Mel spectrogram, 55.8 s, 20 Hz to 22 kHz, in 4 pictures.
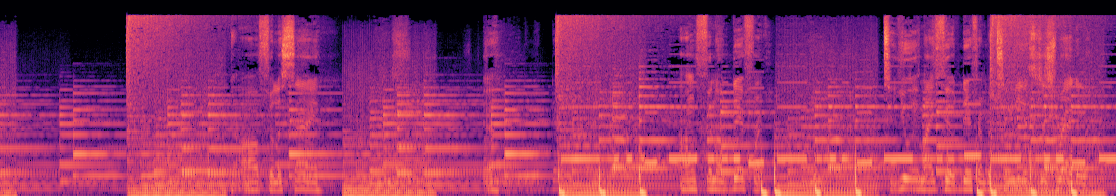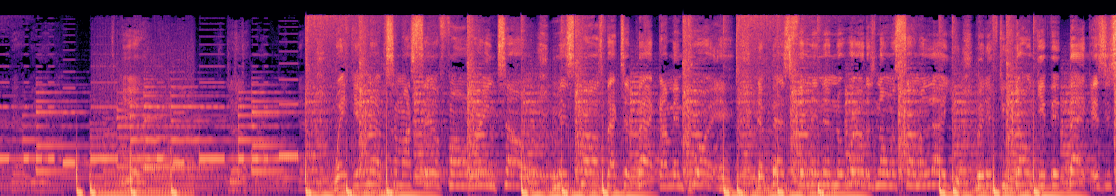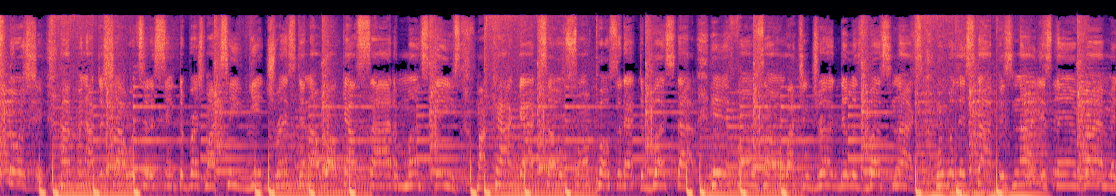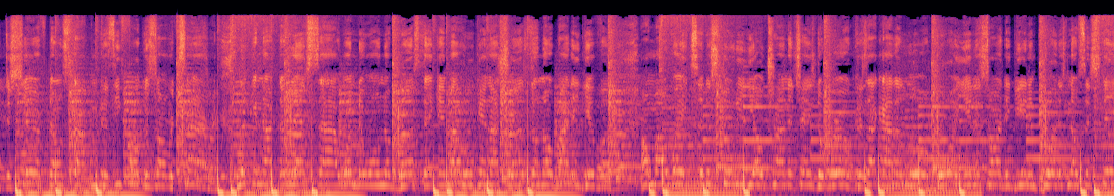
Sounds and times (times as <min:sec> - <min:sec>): New-age music: 0:00.0 - 0:55.7
Tender music: 0:00.0 - 0:55.7.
